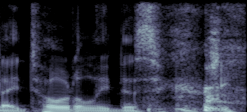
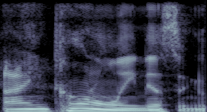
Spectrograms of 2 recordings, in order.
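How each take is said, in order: First: It is said in a normal voice. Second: It is said in a high nasal voice.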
